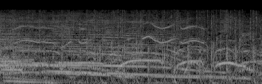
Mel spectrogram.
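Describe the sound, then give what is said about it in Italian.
A dense wash of crowd applause with cheering and scattered whistles rising over it, steady and fairly loud throughout the short burst, applauding that the morning air is finally fresh and breathable. “anche se devo dire, vorrei un applauso, perché questa mattina finalmente si respira.”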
